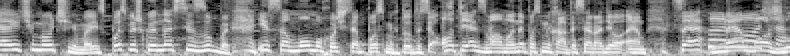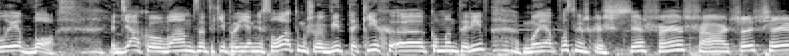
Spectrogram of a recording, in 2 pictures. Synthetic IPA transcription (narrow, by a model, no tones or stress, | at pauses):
ajʊt͡ʃɪmɪɔt͡ʃɪmɐispɔsʲmʲiʃkɔjʊnɐfʲsʲizubɪisɐmɔmʊxɔt͡ʃɪ̥sʲɐpɔsʲmʲixnut̪̬ɪsʲɐʔɔt̪jɐɡzʋɑmɪnɛpɔsʲmʲixɑt̪ɪsʲɐɾɑdʲɪɔʔɛmt̪sɛnɛmɔʒlˠɪʋɔ | dʲakʊjʊʋɑmzɐt̪ɐkʲipɾɪjɛmnʲislˠɔʋɑt̪ɔmuʃt͡ʃɔʋʲid̪̚t̪ɐkɪxkɔment̪̬ɐɾʲiwmɔjapɔsʲmʲiʃkɐʃt͡ʃɛʃɛʃaʃɪʃɪ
